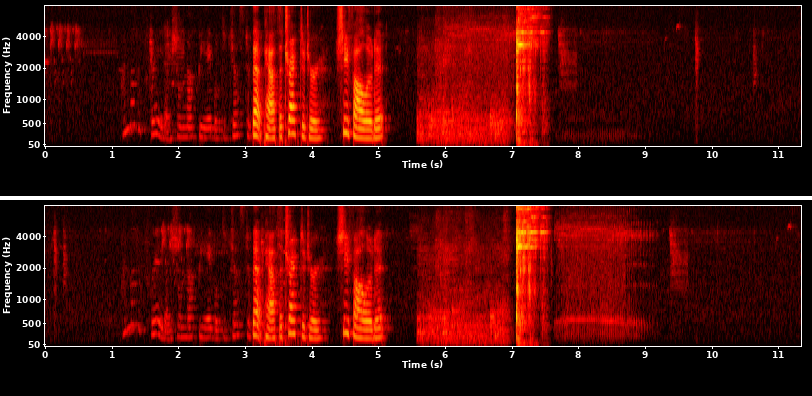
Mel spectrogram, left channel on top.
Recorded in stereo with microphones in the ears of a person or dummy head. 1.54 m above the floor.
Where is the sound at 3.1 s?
40° left (ahead or behind), 0.7 m.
